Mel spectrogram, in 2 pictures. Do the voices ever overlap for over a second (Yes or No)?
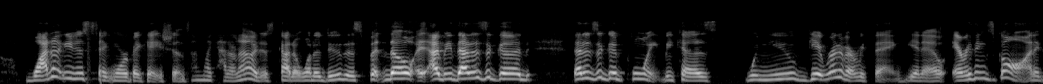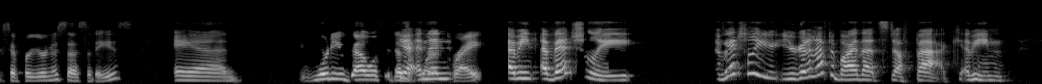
No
